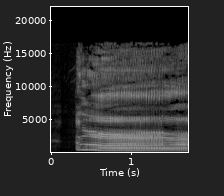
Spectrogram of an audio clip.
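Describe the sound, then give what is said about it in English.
A voice imitates a Sasquatch call with one long, loud, wailing howl that holds a steady pitch with a slight waver for about a second and a half. “Do you guys know what noise the Sasquatch makes?”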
